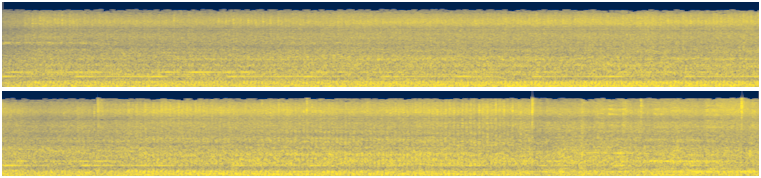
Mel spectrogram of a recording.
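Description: A diesel locomotive engine rumbles loudly as the train rolls slowly by.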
